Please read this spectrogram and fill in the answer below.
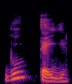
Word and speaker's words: bouteille: Une bouteille d'eau minérale. Une bouteille d'eau minérale. Le O et le U font le son OU.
